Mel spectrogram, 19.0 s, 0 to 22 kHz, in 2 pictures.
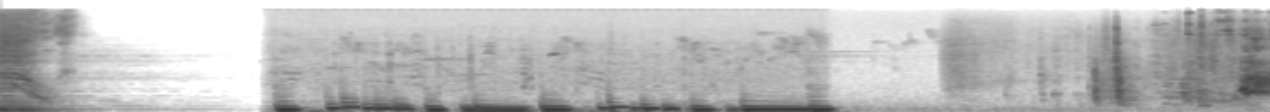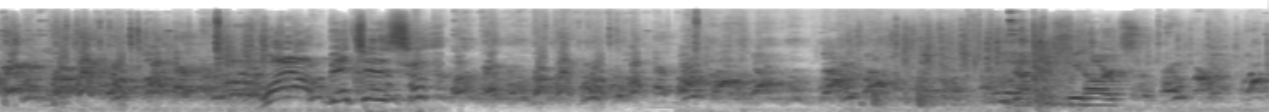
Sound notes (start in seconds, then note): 7.6 dogs barking; 13.2 dogs barking loudly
